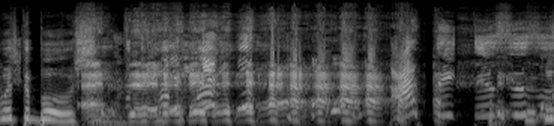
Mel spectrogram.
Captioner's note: laughing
